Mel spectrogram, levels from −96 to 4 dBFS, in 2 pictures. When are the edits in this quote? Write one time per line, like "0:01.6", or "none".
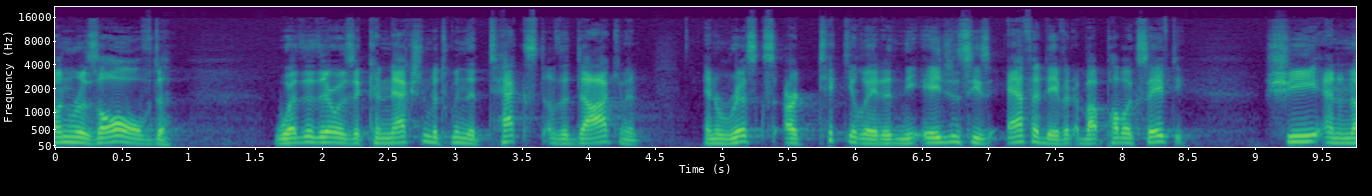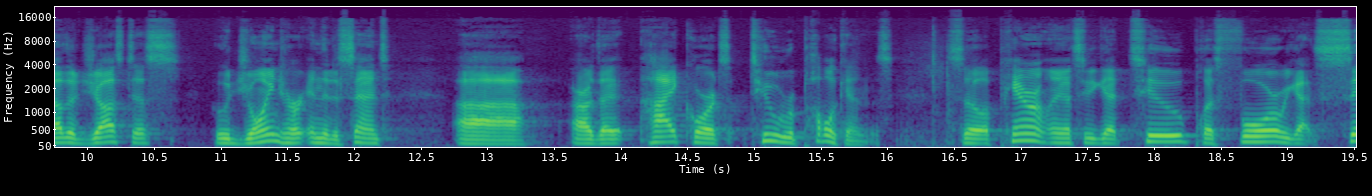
none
